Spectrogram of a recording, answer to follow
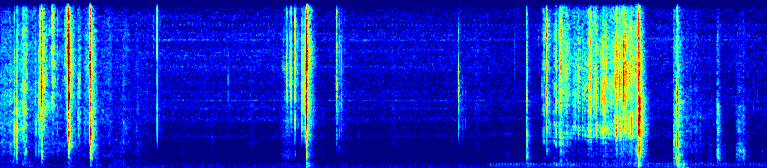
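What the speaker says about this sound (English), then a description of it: "So I have some double-sided tape, some carpet tape, and I'm going to get the cloth stuck down to this." Double-sided carpet tape is handled while cloth is stuck down on a homemade dog scratching box, giving sharp crackling tears, snaps and rustling crinkles in irregular bursts close by.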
